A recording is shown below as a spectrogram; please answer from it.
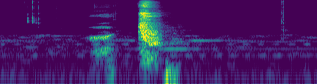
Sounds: Sneeze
